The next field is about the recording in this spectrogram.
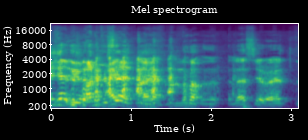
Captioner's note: laughing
